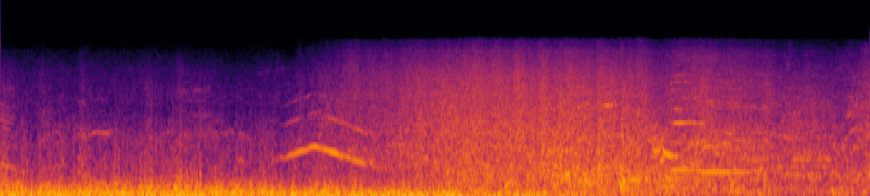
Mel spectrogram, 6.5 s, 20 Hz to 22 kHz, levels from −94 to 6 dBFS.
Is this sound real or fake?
real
